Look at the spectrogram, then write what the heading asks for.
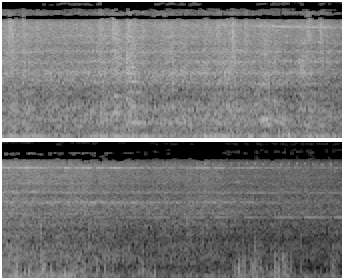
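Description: Coal hopper wagons of a freight train rolling past on the rails: a heavy low rumble of wheels, with clicks as wheels pass over rail joints. It fades from about four seconds in as the last wagons move away.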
